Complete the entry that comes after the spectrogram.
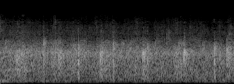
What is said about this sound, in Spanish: ¿Cuántos le pueden dar un aplauso a Cristo? Amén, al Señor Jesús.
